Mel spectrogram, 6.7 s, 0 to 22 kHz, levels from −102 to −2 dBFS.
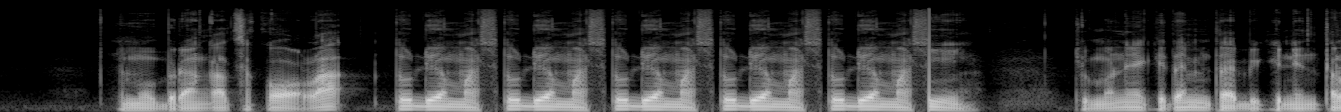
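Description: A speech clip with a broken-record loop. Just after "berangkat sekolah tu dia", at 2.48 s, a 0.54 s fragment repeats exactly four times, back to back, until 4.65 s. The speech due in that span is lost. A stalled player or stream likely kept resending its last buffer.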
